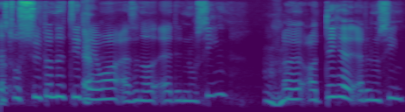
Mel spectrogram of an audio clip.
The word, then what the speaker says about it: adenosin: Altså, inde i hjernekringlekrogene her, din hjerne, mens du er vågen, den producerer et stof, som hedder adenosin. Det ved jeg ikke, om jeg udtaler rigtigt. Altså, adenosin, ikke også? – Adenosin. – Adenosin, ja.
